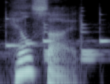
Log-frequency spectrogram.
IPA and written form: ˈhɪlˌsaɪd (hillside)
